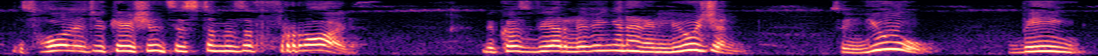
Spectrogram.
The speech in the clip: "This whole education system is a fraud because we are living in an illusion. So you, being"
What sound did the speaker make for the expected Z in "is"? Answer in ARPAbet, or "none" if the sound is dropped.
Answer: Z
